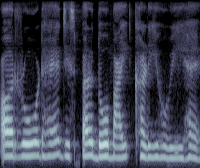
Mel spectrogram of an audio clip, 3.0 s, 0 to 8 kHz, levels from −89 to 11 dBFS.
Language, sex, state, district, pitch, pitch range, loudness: Hindi, female, Karnataka, Bangalore, 215 Hz, 195-220 Hz, -17 LUFS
